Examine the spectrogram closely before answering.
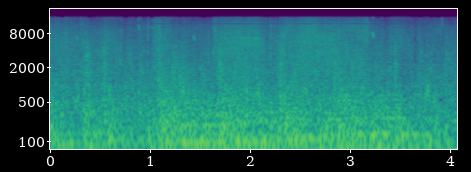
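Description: A pickaxe strikes metal and wood with sharp clangs.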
